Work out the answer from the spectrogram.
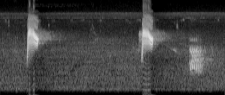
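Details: A common nighthawk calls twice with abrupt, harsh buzzy notes about two seconds apart, followed by a softer, lower buzzy note.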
